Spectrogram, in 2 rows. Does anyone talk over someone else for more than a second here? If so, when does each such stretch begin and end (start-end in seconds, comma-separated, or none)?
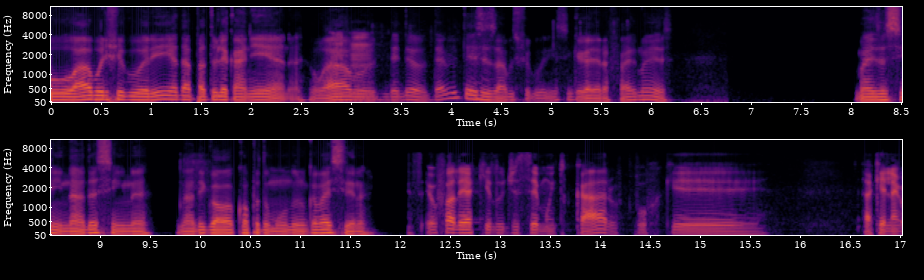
none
